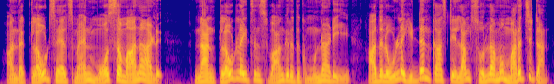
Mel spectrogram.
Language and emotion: Tamil, angry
